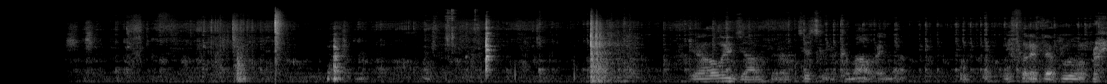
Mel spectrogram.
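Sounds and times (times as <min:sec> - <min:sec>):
glass and metal clinking: 0:02.3 - 0:11.0.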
